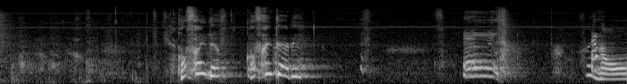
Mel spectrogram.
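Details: Charlie, a pet Cavalier King Charles Spaniel missing his absent male owner, gives short harmonic whines near the end while a woman teases him, asking where daddy is and saying he is coming.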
